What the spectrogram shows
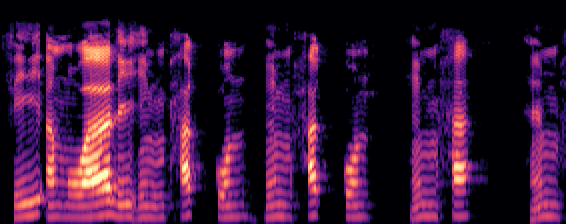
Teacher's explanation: میم پہ اظہار ہو رہا ہے، میم کو ظاہر کر کے پڑھ رہے ہیں، ناک میں نہیں چھپا رہے۔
